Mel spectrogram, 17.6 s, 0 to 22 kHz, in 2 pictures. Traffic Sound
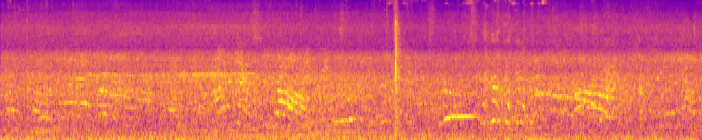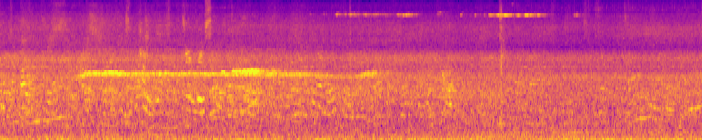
0.0 8.8

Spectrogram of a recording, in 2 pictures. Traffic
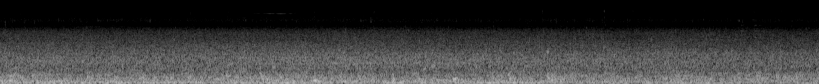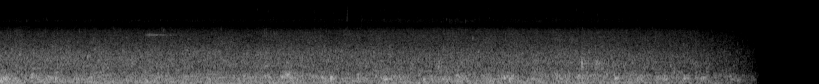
0.0 11.2

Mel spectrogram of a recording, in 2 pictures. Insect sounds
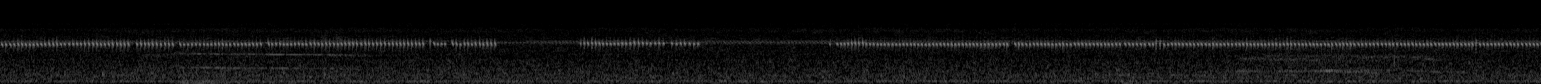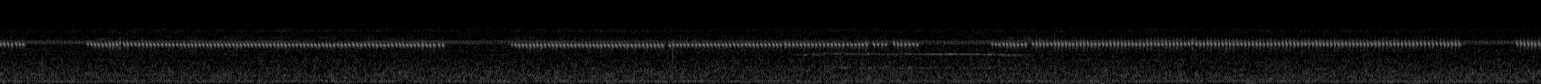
14.2 30.8

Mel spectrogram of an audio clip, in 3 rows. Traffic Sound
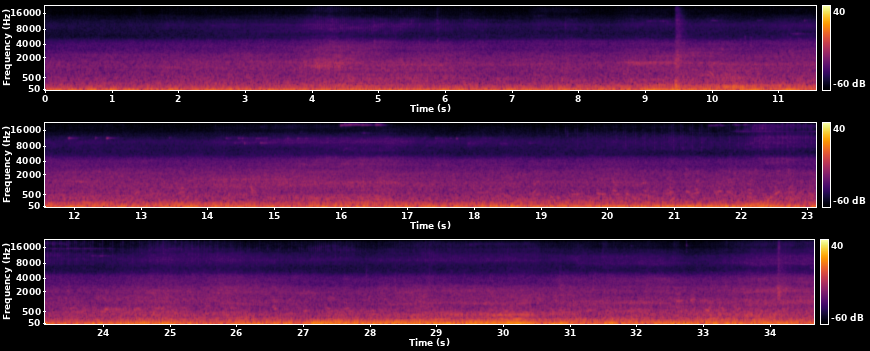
7.6 34.6

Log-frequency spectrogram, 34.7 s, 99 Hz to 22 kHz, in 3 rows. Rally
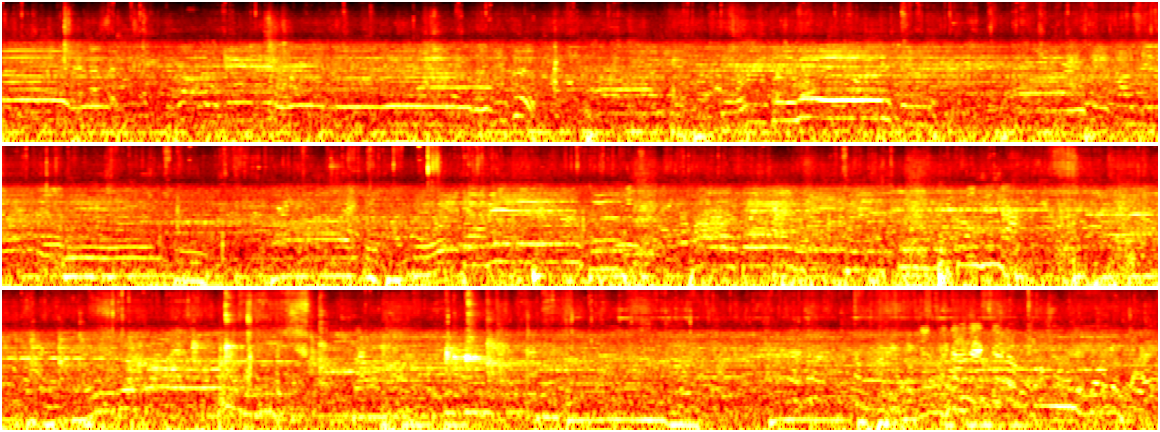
7.4 34.6

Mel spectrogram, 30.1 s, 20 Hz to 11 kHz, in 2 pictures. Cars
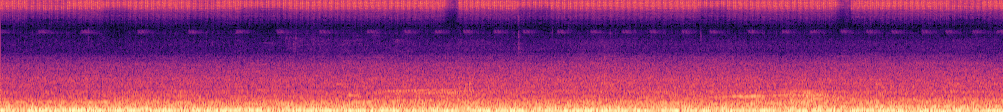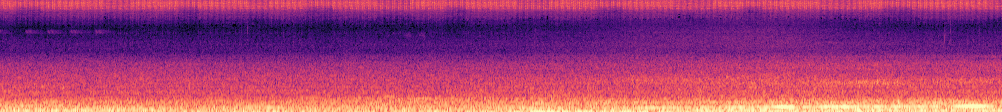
23.6 30.0

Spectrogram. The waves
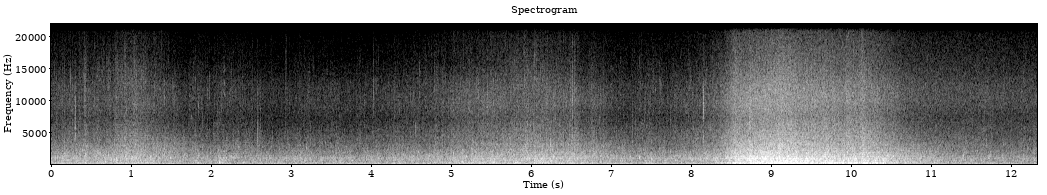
4.8 12.3

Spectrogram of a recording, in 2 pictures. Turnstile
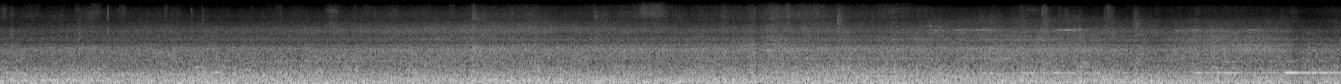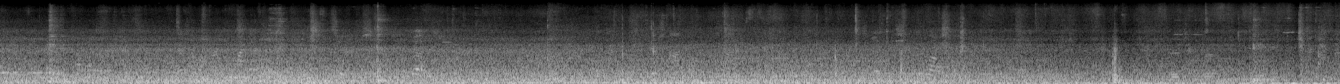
13.8 18.2, 18.8 26.8

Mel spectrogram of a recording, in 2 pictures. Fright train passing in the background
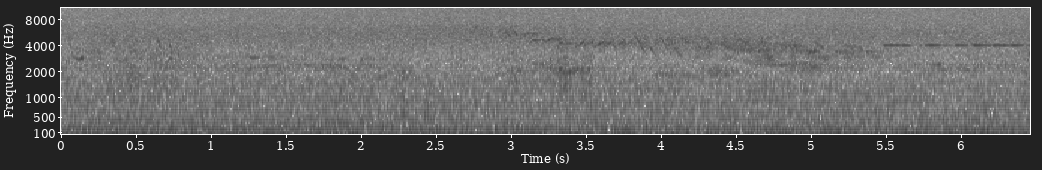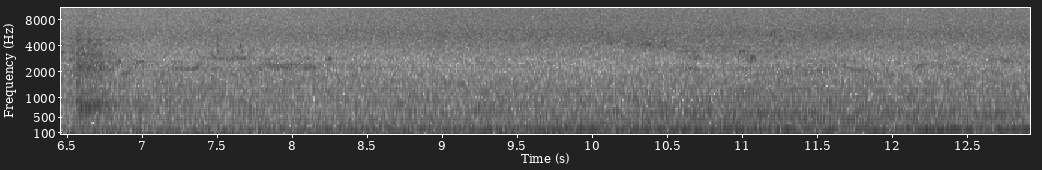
6.6 12.9

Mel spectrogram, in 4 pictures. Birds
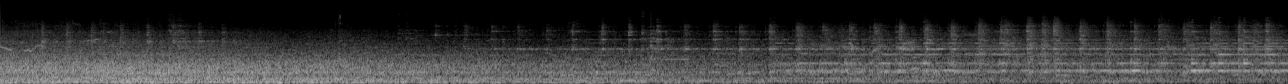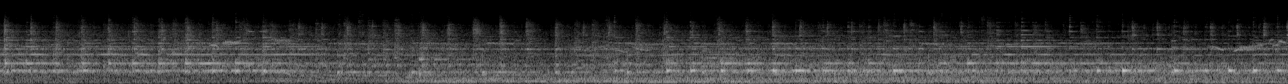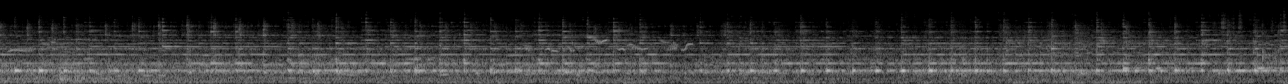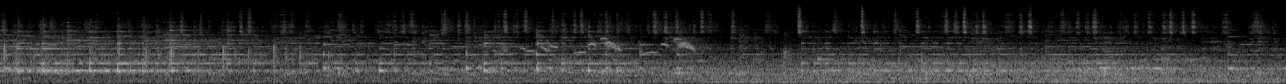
14.8 16.4, 24.8 26.9, 30.9 33.3, 43.0 46.1

